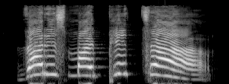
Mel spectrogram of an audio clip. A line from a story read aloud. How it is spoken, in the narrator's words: A girl yelled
